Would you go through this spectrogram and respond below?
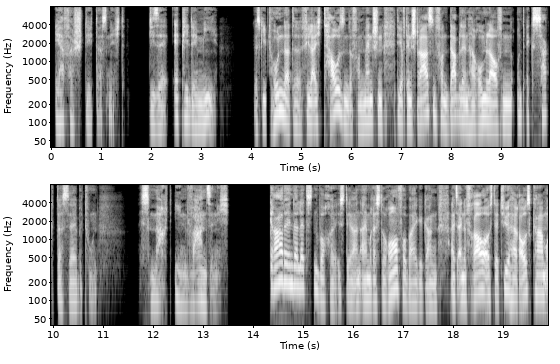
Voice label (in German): Hoerbuch Roman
